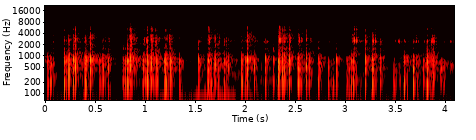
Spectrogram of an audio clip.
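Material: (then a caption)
Plastic. Fingernails scratch and tap quickly across a hollow blue plastic PS4 game keep case held in both hands. The result is a quiet, dense run of dry clicks and crackly scrapes with a hollow midrange tone and almost no ring after each tap.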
